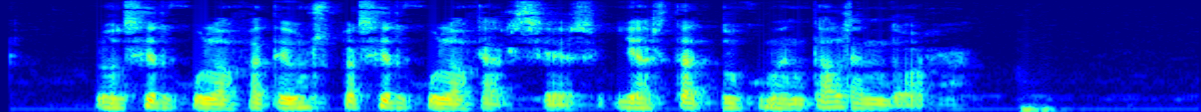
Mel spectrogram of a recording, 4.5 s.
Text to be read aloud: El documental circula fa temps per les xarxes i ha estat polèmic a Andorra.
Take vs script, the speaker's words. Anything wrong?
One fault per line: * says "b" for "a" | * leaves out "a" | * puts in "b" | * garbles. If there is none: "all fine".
* leaves out "documental"
* says "circula" for "les"
* says "documental" for "polèmic"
